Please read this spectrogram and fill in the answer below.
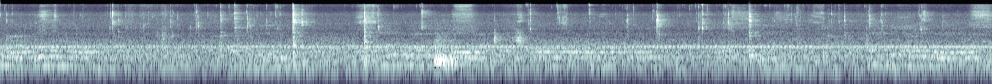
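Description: Two boys eating ramen noodles: wet slurping and chewing, with forks and spoons clicking against the bowls at irregular moments.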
